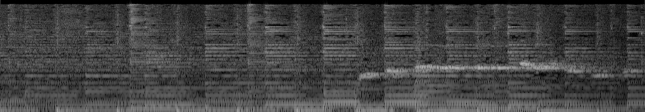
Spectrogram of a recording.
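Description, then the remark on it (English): A whistled melody rides over a song's steady instrumental backing, entering partway through and holding long, clear, sliding notes at moderate loudness. No one speaks. “I like the whistling part too.”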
